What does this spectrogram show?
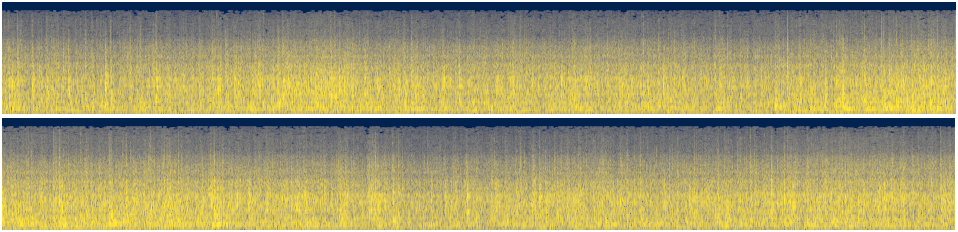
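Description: Steady rain, a rain-sound recording laid over a subliminal track to mask its hidden affirmations.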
